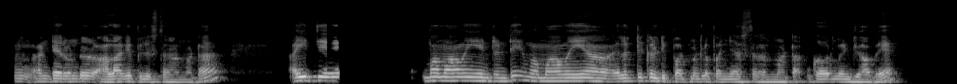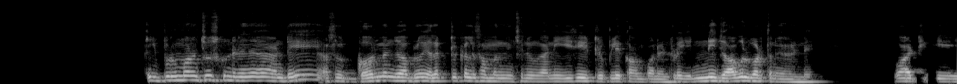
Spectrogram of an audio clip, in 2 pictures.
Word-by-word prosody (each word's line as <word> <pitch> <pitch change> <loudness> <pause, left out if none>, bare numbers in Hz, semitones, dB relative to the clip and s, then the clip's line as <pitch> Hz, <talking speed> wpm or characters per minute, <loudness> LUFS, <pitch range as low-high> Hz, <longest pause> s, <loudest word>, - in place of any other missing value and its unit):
హ్మ్. 135 -3 -7
అంటే 135 +1 -1
2 135 +1 0 0.2
అలాగే 130 +2 +2
పిలుస్తారనమాట. 115 -3 -5 1.0
అయితే 180 0 +5 1.1
మా 180 - +4
మామయ్య 175 0 +3
ఏంటంటే, 155 +3 -2 0.2
మా 160 - 0
మామయ్య 155 +1 +2 0.3
ఎలక్ట్రికల్ 150 +1 0
డిపార్ట్మెంట్‌లో 135 -1 -4
పనిజేస్తారనమాట. 120 -2 -4 0.3
గవర్నమెంట్ 125 -1 0
జా‌‌బె. 115 +2 -1 2.3
ఇప్పుడు 190 +3 0
మనం 200 -1 +3
చూసుకున్నటలైతే 185 -3 +1 0.2
ఆంటే 160 +2 +1 0.3
అసలు 155 +1 -3 0.2
గవర్నమెంట్ 170 +4 +3
జాబ్‌లో 160 0 +3
ఎలక్ట్రికల్‌కి 160 +1 0
సంబంధించినవి 145 -1 -2
గాని 140 +1 -2
ఈసీ 155 +2 +3
ట్రిపుల్ 140 0 0
ఈ - - -13
కాంపోనెంట్‌లో 125 0 -2
ఎన్ని 155 +4 +5
జాబ్‌లు 160 +4 +6
పడుతున్నాయో 140 -5 -2
అండి. 115 0 -1 0.9
వాటికీ 145 -1 -1
145 Hz, 110 wpm, -23 LUFS, 125-165 Hz, 2.3 s, జాబ్‌లు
